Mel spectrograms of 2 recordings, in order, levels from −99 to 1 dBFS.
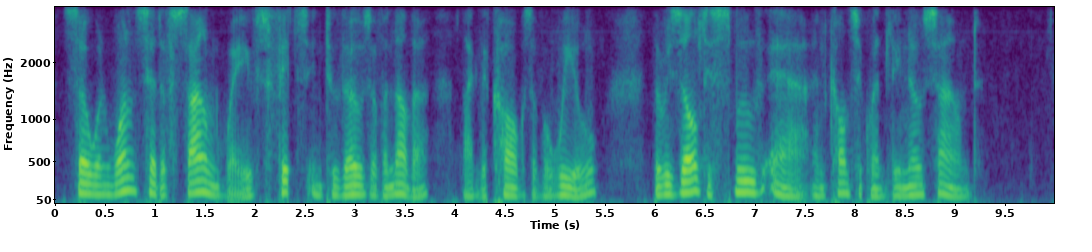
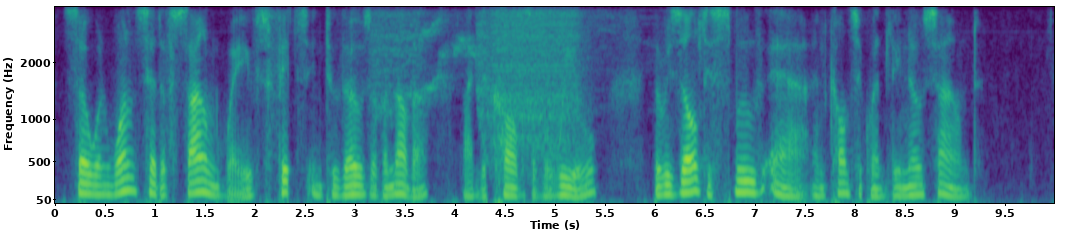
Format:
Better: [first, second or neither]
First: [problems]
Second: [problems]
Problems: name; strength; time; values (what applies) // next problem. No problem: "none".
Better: first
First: none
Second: background sound (Drill); 17 dB below the speech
